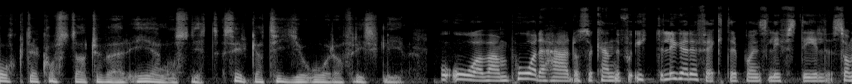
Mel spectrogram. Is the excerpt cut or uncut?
cut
